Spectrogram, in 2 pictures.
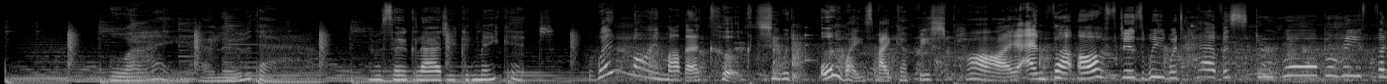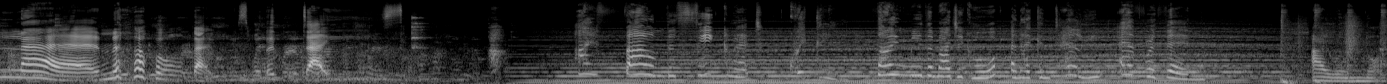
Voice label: Cartoon Montage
